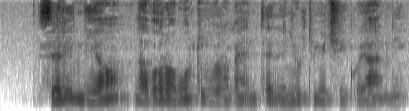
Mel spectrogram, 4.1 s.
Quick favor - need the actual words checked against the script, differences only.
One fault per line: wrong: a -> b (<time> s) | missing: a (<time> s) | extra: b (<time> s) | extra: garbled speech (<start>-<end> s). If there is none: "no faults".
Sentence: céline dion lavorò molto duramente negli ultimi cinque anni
no faults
